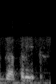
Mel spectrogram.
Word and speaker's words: Beatrix: Bueno, Freddy, es primero, ¿es Beatrix o Beatriz? – Pues en español es Beatriz. – Ah, bueno. Y el nombre en holandés es Beatrix. Ah. pero, pero obviamente en español pronunciamos Beatriz el nombre.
